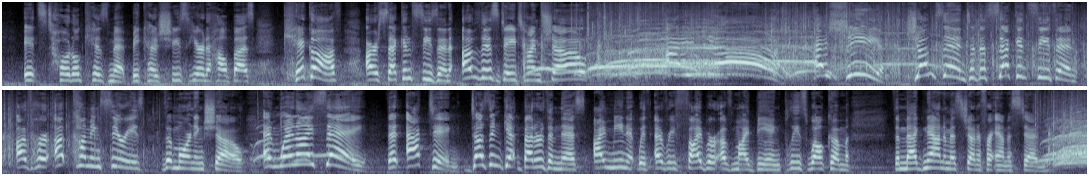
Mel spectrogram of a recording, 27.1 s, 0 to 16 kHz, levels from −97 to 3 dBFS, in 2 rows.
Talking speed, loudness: 135 wpm, -20 LUFS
